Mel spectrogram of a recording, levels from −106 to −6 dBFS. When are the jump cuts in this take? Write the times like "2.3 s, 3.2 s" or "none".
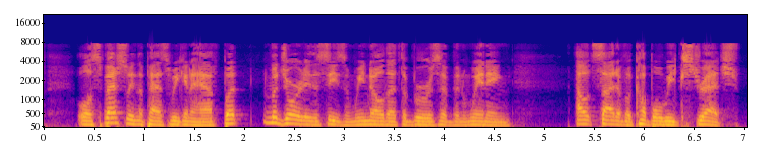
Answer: none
